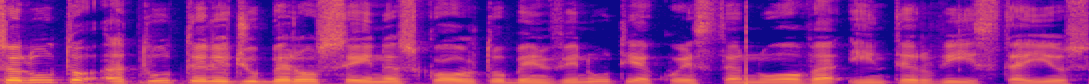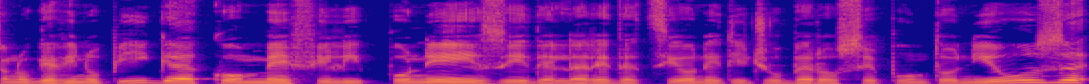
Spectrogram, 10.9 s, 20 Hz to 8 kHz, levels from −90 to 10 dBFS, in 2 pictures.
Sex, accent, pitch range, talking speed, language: male, native, 95-135 Hz, 140 wpm, Italian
